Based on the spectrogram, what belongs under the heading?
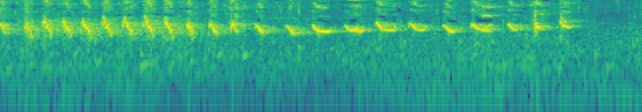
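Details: Small bird recorded as masteran training material for Oriental magpie-robins: a steady, rapid run of high chirps, about six per second, gradually dropping slightly in pitch before stopping abruptly near the three-second mark.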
